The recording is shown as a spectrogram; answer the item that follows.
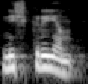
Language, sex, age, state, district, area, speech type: Sanskrit, male, 18-30, Karnataka, Mysore, urban, read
